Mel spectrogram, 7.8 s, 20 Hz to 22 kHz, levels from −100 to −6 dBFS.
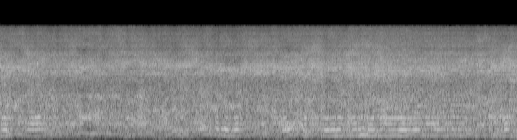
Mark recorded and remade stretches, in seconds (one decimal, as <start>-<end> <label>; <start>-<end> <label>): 0.0-5.8 remade; 5.8-7.0 recorded; 7.0-7.8 remade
